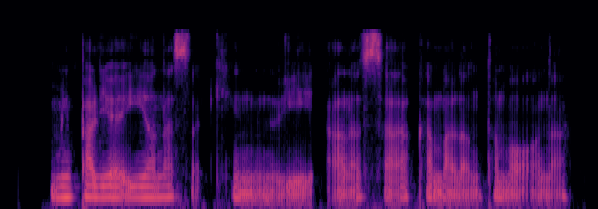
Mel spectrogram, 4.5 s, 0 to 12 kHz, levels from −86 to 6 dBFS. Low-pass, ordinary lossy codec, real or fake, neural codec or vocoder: 7.2 kHz; MP3, 96 kbps; fake; codec, 16 kHz, 4.8 kbps, FACodec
